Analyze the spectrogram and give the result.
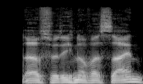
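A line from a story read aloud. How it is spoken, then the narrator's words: Gruff innkeeper's grumble. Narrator (German): brummte die Stimme des Wirts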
